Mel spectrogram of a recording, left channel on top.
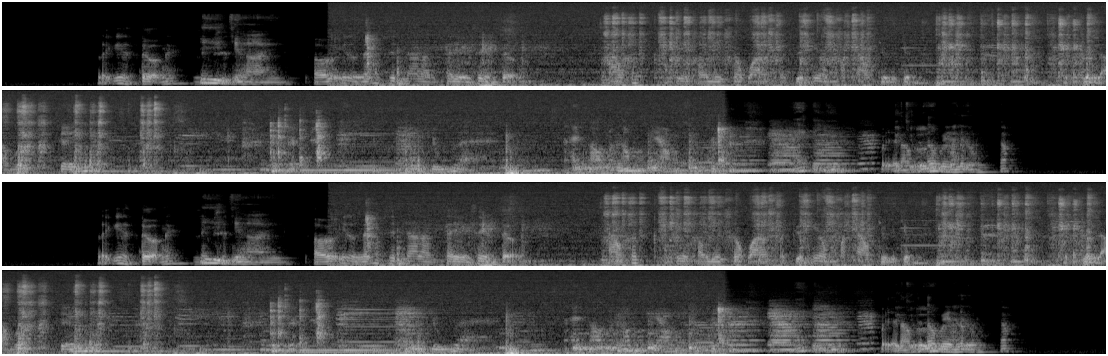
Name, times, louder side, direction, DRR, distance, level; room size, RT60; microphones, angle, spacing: voice 1, 1.0-2.5 3.1-5.3 6.1-9.3 10.7-11.3 19.8-20.8, right 2 dB, 25° right, 0.3 m, -30 dB
voice 2, 2.0-2.8 11.6-12.2 13.4-14.5 14.7-16.1 16.6-19.5 20.0-21.1, equal, 25° left, 0.5 m, -32 dB
Writing, 3.3-18.3, left 1 dB, 5° left, 1.1 m, -27 dB
sound 1, 9.0-19.8, right 2 dB, 70° right, 0.8 m, -33 dB
5.4 x 2.1 x 4.5 m
head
